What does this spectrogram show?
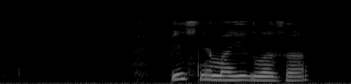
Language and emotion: Russian, sad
